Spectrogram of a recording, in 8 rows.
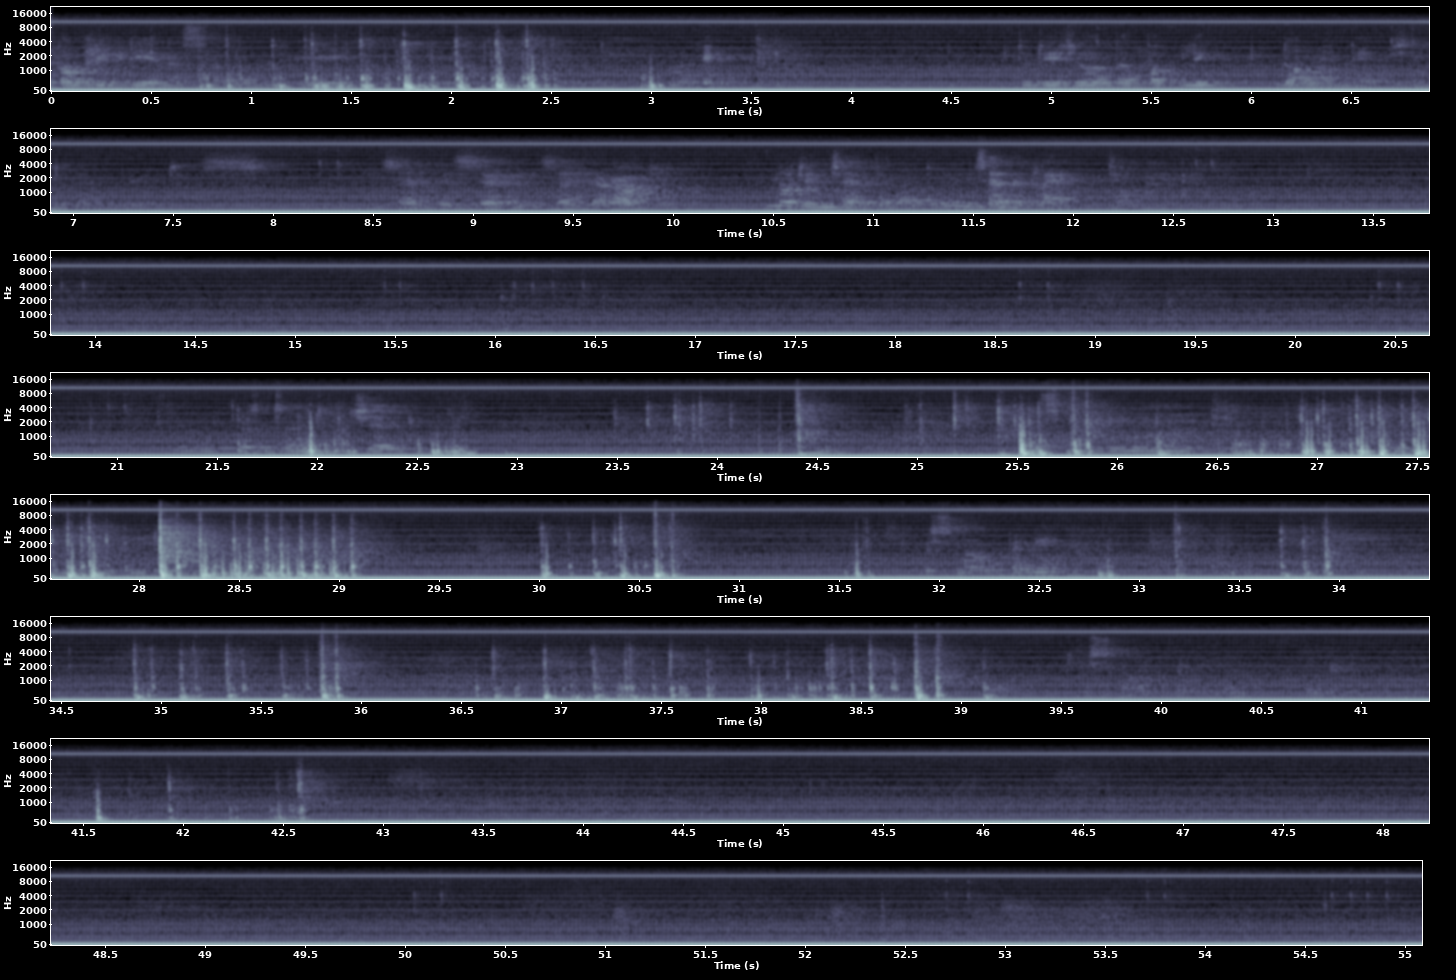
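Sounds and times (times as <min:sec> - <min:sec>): faint high-pitched whine: 0:00.0 - 0:55.0
low electrical hum: 0:00.0 - 0:55.0.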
